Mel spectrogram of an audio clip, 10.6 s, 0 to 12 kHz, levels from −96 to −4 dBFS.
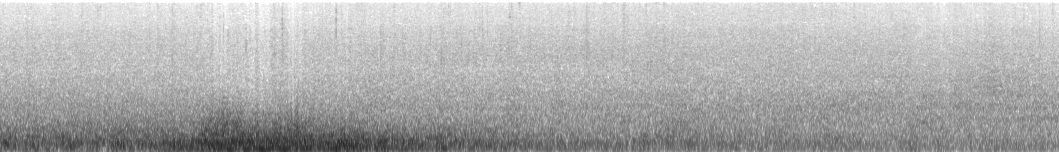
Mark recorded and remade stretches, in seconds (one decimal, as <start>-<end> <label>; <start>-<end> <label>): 0.0-9.1 recorded; 9.1-9.7 remade; 9.7-10.6 recorded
